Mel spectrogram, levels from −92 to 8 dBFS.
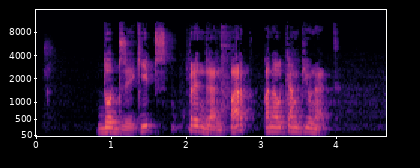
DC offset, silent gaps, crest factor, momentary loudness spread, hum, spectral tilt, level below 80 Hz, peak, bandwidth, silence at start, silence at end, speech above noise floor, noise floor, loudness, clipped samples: under 0.1%; none; 24 dB; 9 LU; none; -3 dB/octave; -80 dBFS; -8 dBFS; 11.5 kHz; 0.8 s; 0.65 s; 47 dB; -77 dBFS; -29 LUFS; under 0.1%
